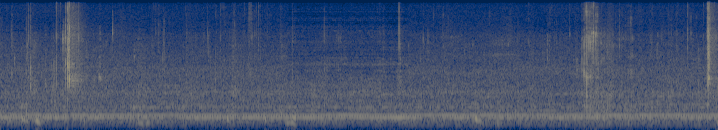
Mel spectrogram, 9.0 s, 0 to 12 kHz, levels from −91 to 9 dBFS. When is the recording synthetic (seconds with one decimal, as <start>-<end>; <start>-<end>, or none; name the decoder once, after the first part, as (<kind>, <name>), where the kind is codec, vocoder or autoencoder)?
3.6-5.1 (codec, SNAC)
